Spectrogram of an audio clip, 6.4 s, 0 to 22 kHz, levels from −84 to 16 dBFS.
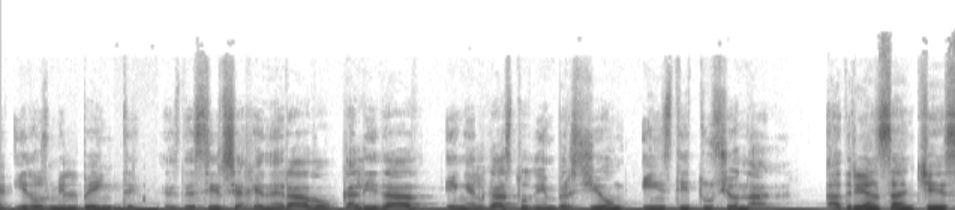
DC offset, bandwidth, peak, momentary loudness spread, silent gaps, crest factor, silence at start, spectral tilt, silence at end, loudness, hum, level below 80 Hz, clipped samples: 10%; 18 kHz; -4 dBFS; 9 LU; none; 14 dB; 0 s; -5.5 dB/octave; 0 s; -19 LUFS; none; -42 dBFS; under 0.1%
